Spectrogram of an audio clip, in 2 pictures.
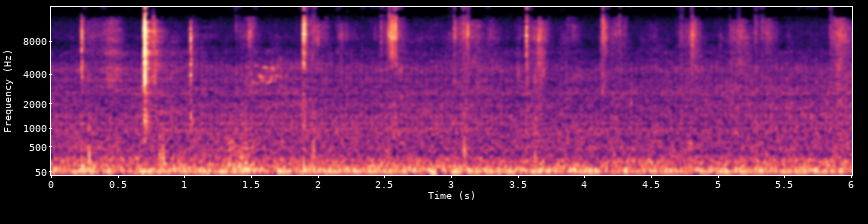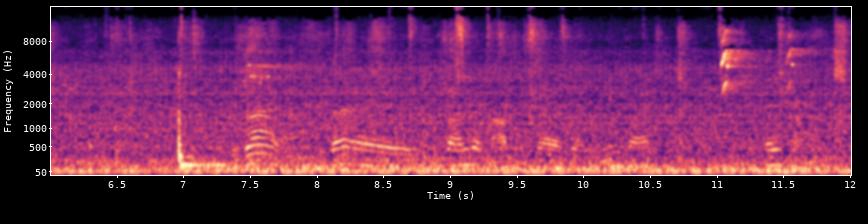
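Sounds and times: distant traffic rumble: 0:00.0 - 0:12.0
distant pitched calls: 0:10.6 - 0:12.0.

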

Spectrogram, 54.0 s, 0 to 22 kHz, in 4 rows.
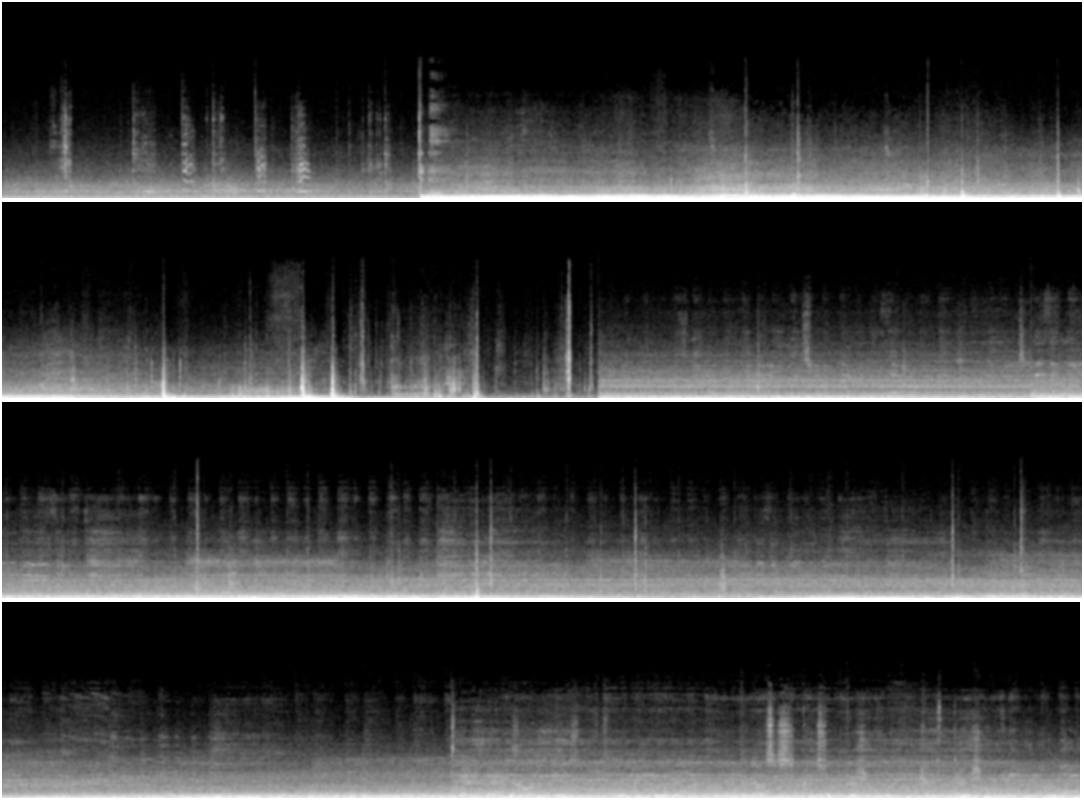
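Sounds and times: car engine and road rumble: 0:00.0 - 0:53.9.

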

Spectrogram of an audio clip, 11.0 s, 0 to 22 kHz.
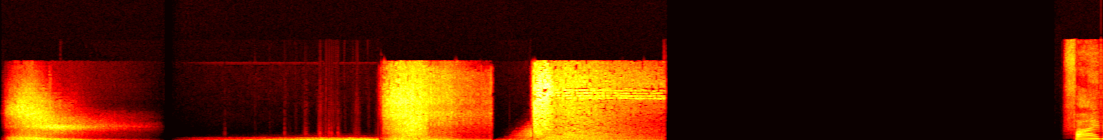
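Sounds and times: low rumble: 0:01.9 - 0:06.6.

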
